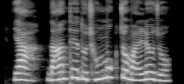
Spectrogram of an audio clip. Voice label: excitement

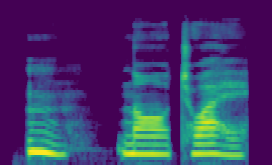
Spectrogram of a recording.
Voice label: shy

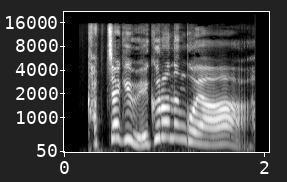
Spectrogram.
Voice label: fluster

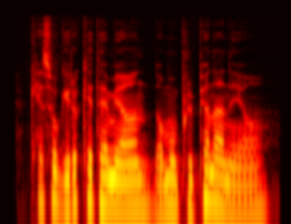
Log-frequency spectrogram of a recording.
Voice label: sadness

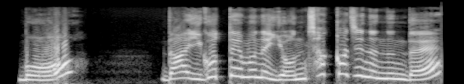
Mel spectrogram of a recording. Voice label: anger

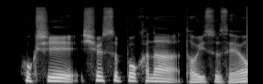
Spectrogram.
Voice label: shy

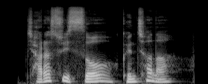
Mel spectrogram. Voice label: joy

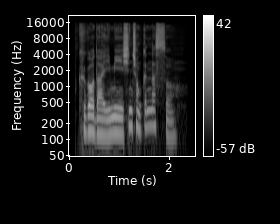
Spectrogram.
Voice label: sadness

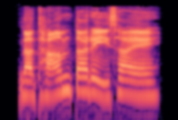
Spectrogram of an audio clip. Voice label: neutral

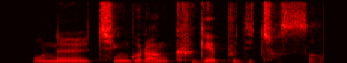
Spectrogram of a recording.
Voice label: sadness

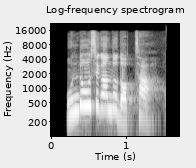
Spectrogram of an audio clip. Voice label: neutral

